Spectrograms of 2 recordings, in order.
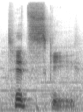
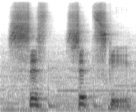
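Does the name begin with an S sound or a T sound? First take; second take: T sound; S sound. First: The name begins with a T sound. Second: The name begins with an S sound. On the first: The speaker calls it wrong. "he pronounced it as" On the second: The speaker calls it right. "you don't pronounce the T"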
